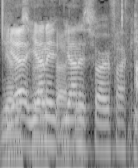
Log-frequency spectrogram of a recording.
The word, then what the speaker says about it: Yanis Varoufakis: But we can move straight on there into probably the most interesting and consequential conversation of our trip, which was with Yanis Varoufakis. Am I saying that right? – Yanis Varoufakis.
